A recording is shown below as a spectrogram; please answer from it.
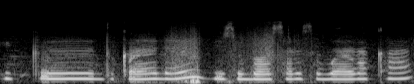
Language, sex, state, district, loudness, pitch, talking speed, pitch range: Hindi, female, Bihar, West Champaran, -16 LUFS, 255 Hz, 130 wpm, 245-260 Hz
